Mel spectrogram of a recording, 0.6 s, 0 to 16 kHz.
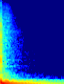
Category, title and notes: Instrument samples > Percussion
A good jazzkick. Just shy of perfection. Tama Silverstar Mirage 22"×16" 2010s acryl bassdrum/kick Please remind me to improve it.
